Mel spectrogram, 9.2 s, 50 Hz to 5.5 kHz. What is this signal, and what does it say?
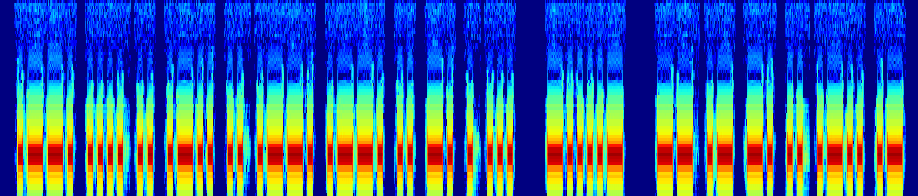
Morse code, heard as a keyed tone, about 24 wpm, 600 Hz. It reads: PHILIPPINES - MANILA
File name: CW / Practice / NationalCapitals24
